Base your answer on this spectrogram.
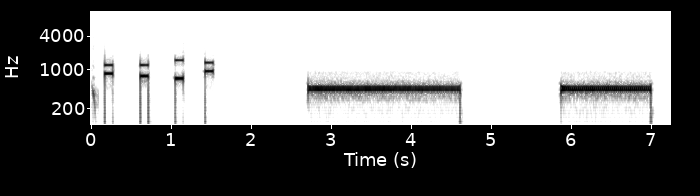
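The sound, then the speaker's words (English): A telephone dialing a number: five short touch-tone beeps in quick succession, then two long, steady ringing tones separated by a pause, with nothing else heard around them. “So we're going to dial your boyfriend's number”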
